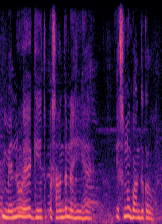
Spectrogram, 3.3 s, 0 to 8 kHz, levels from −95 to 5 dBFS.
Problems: constant background noise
